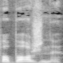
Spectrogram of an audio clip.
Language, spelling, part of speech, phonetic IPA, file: Polish, pobożny, adjective, [pɔˈbɔʒnɨ], Pl-pobożny.ogg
